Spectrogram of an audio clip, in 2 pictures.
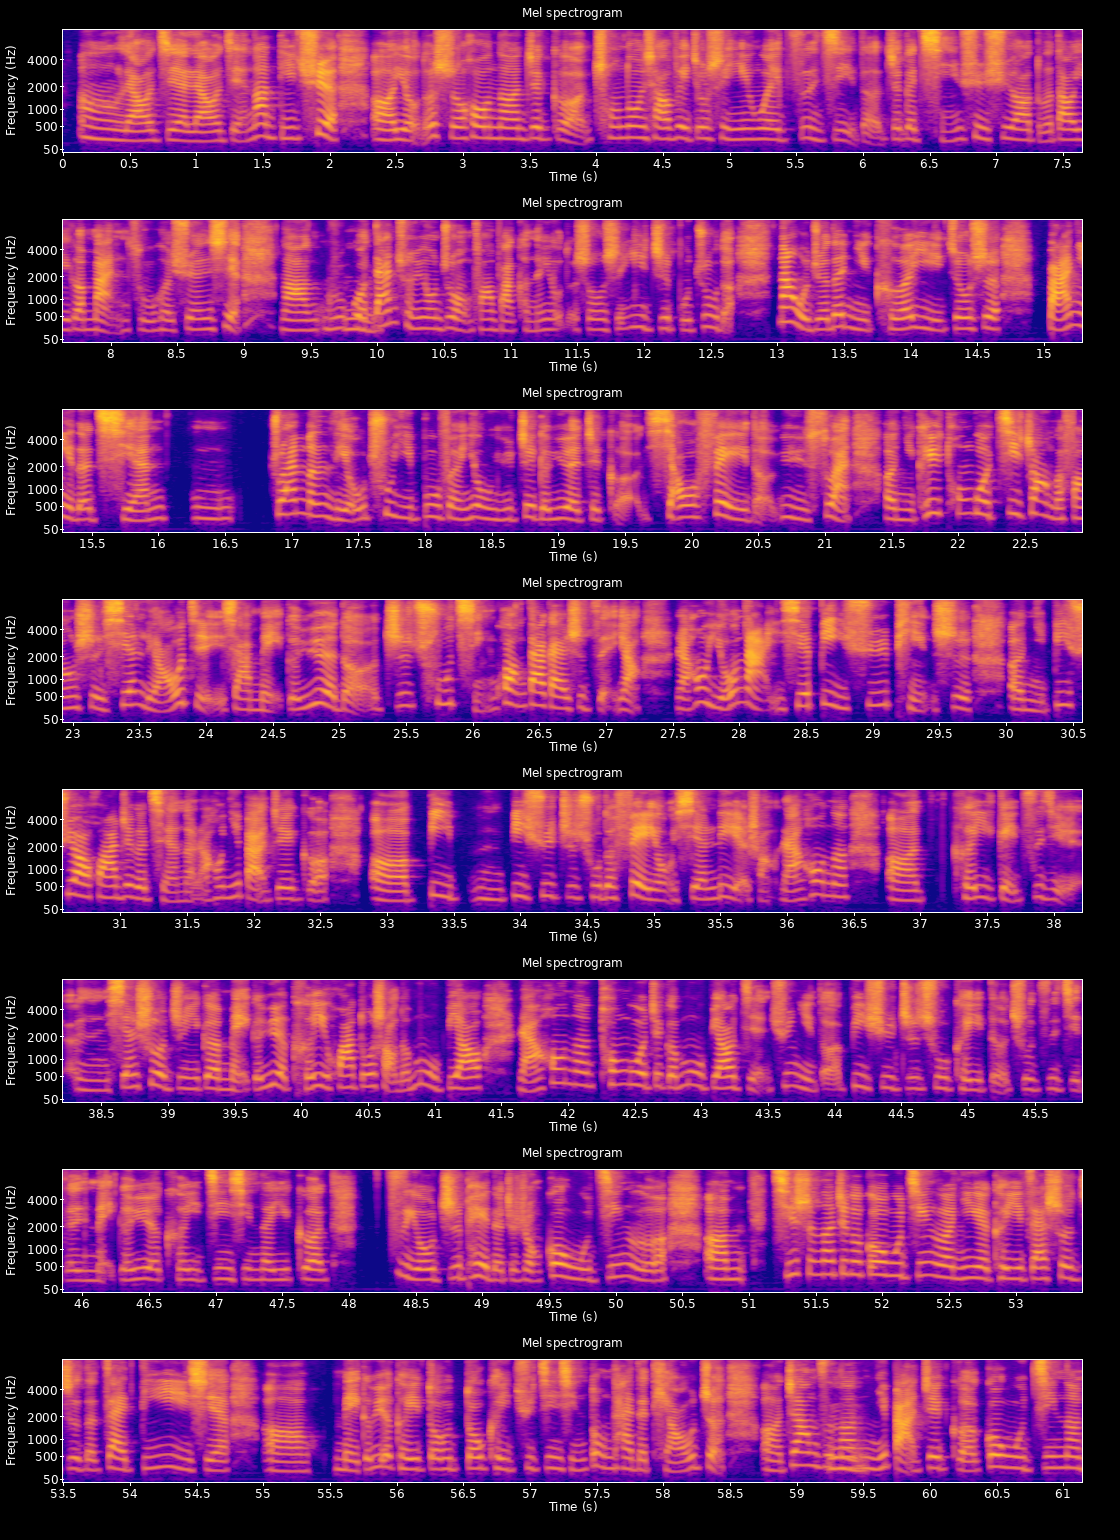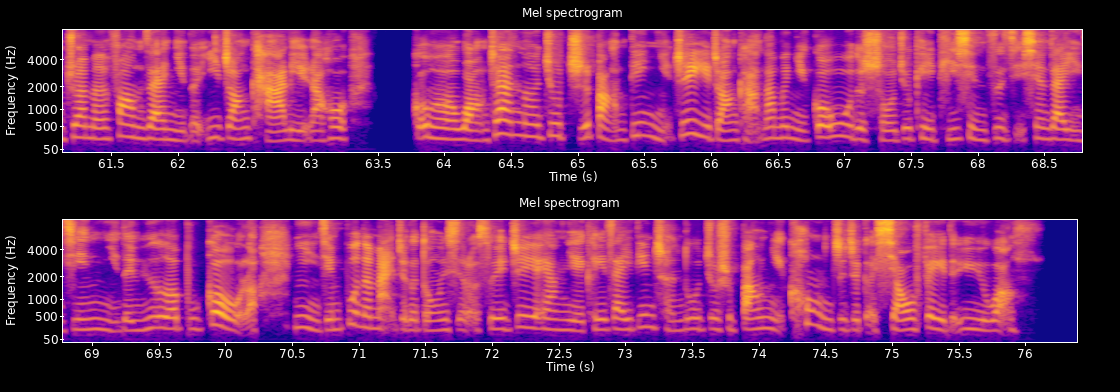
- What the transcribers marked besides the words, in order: none
- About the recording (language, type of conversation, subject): Chinese, advice, 如何识别导致我因情绪波动而冲动购物的情绪触发点？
